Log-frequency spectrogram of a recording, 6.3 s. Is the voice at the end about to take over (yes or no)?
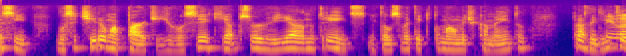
yes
